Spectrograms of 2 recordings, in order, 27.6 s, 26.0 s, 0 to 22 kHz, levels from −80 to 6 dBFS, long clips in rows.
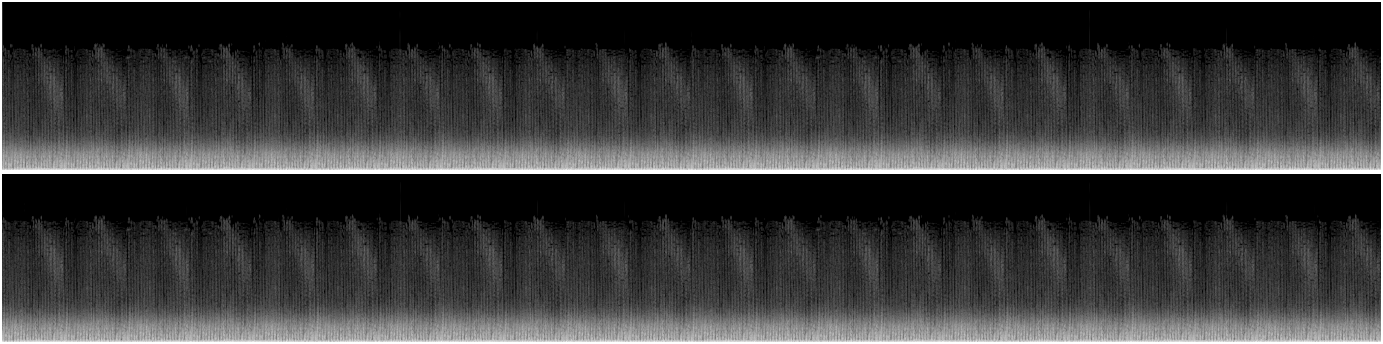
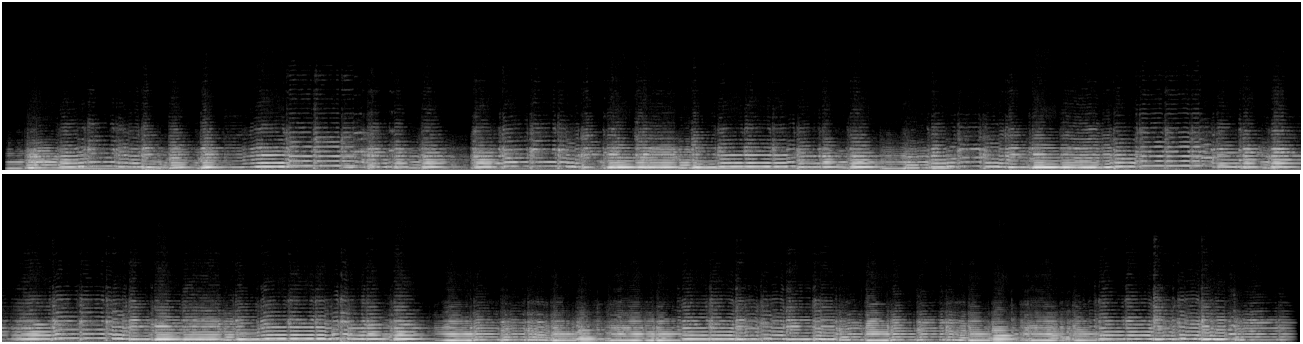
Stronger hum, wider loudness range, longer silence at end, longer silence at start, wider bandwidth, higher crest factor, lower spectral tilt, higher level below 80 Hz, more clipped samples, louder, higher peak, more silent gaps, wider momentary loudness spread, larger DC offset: neither; second, 0 LU vs 3 LU; about the same, 0 s vs 0.1 s; about the same, 0 s vs 0.05 s; first, 13 kHz vs 6.6 kHz; second, 8 dB vs 14 dB; first, -8.5 dB/octave vs -5.5 dB/octave; first, -16 dBFS vs -42 dBFS; first, 0.4% vs under 0.1%; first, -11 LUFS vs -17 LUFS; about the same, 0 dBFS vs -2 dBFS; neither; second, 1 LU vs 8 LU; neither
